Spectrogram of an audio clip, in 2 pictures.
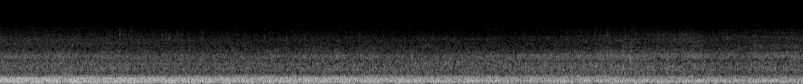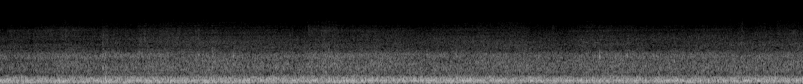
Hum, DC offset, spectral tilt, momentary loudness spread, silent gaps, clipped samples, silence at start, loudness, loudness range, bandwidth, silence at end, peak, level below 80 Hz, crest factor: none; under 0.1%; -8.5 dB/octave; 5 LU; none; under 0.1%; 0 s; -26 LUFS; 4 LU; 8.6 kHz; 0 s; -10 dBFS; -38 dBFS; 14 dB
